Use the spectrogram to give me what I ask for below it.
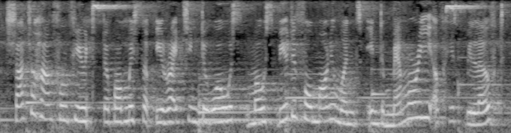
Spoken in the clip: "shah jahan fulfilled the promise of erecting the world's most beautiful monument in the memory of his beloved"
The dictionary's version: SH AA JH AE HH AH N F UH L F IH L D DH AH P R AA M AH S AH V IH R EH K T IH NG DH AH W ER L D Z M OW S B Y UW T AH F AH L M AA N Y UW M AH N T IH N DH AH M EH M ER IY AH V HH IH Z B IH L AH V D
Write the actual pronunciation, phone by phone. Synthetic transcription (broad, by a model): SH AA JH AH HH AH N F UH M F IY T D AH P AA M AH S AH P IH R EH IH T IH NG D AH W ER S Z M OW S B Y UW T AH F AH L M AA N Y UW M AH N T IH N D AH M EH M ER IY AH F HH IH S B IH L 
